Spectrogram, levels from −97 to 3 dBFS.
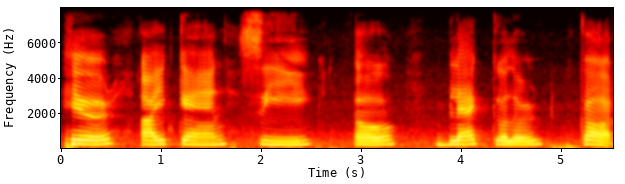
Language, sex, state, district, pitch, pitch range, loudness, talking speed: English, female, Punjab, Kapurthala, 230 Hz, 215-245 Hz, -15 LUFS, 85 wpm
